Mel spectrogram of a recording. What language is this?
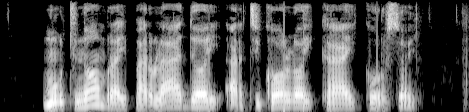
Esperanto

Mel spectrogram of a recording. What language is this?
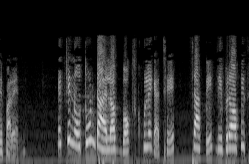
Bangla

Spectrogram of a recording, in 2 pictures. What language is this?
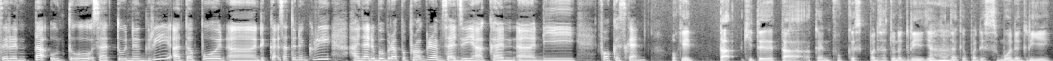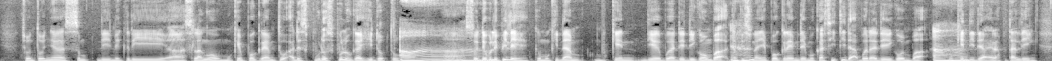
Malay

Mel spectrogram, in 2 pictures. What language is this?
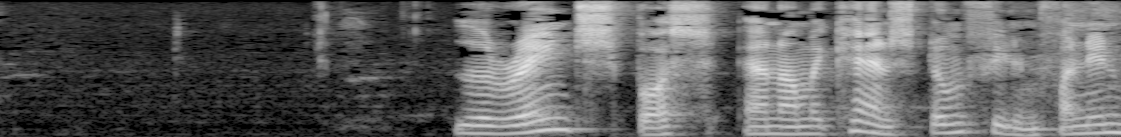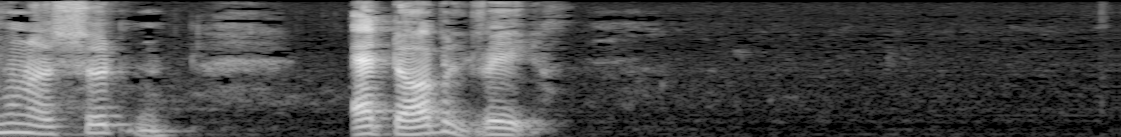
Danish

